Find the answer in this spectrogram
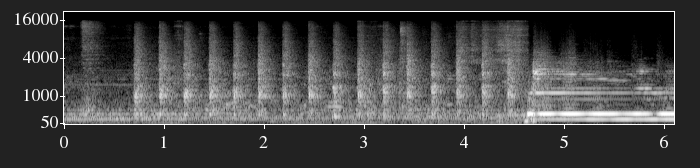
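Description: A live rock band kicking off a song: an even run of sharp percussive strokes, about four a second, then near the end electric guitars come in with a loud, sustained ringing chord.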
